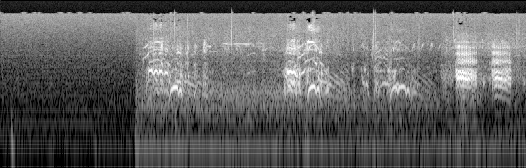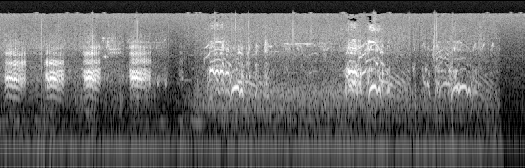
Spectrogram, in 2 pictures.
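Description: Birds calling in groups of curving, pitched notes, with a run of about six quick repeated calls at roughly two a second in the middle.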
